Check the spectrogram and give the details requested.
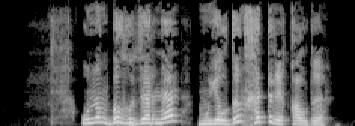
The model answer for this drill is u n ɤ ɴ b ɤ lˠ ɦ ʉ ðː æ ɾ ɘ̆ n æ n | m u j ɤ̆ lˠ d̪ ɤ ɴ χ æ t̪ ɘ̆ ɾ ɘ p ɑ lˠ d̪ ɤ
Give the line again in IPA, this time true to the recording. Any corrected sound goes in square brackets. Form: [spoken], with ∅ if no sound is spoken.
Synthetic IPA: u n ɤ ɴ b ɤ lˠ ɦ ʉ ðː æ ɾ ɘ̆ n æ n | m u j ɤ̆ lˠ d̪ ɤ ɴ χ æ t̪ ɘ̆ ɾ ɘ [q] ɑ lˠ d̪ ɤ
